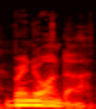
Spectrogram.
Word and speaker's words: Buena Onda: Bueno Onda, am I saying it correctly? – Bueno Onda. – Bueno Onda. Thank you.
